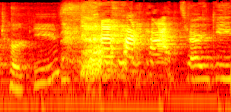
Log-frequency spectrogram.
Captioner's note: both laughing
